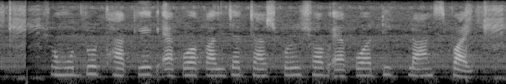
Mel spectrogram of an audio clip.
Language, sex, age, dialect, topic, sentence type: Bengali, female, 18-24, Northern/Varendri, agriculture, statement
